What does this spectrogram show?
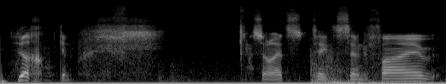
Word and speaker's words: Hürtgen: I think it's Hirt. That's a German U, pronounced as Y more or less. I think it is like Hürtgen.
